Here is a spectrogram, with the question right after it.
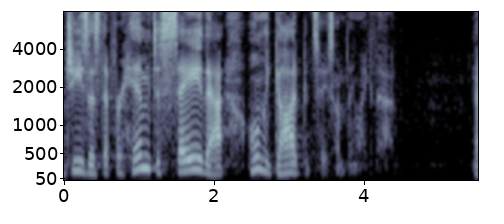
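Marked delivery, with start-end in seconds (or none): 2.5-5.5 unvoiced hushed whisper. Real, not acted. Pastor hushes as scribes reach their conclusion, whispered. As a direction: breathe it like a secret.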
